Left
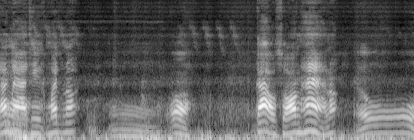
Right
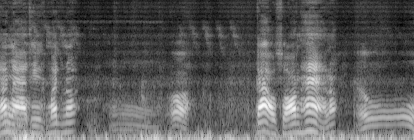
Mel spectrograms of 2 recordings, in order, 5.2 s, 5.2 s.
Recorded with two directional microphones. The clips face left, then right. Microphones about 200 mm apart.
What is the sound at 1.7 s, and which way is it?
Roaring cats, 40° left (ahead or behind).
